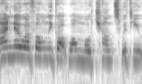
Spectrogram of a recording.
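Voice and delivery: ordinary talk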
